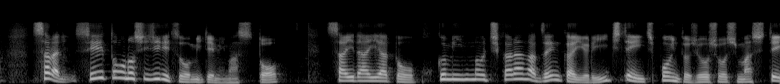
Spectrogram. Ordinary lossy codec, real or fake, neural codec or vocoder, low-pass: none; fake; codec, 16 kHz, about 1 kbps, DyCAST, with the encoder's durations; 7.2 kHz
